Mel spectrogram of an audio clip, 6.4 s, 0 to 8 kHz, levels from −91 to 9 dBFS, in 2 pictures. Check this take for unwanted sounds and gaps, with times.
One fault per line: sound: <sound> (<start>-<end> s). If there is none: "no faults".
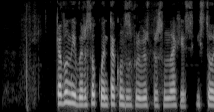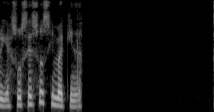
no faults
